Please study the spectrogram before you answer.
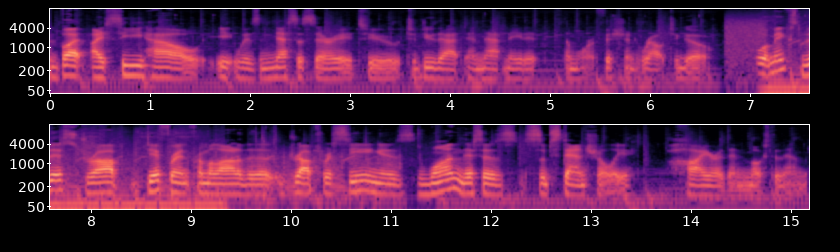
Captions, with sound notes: but I see how it was necessary to do that and that made it the more efficient route to go. [static noise] What makes this drop different from a lot of the drops we're seeing is, one, this is substantially higher than most of them.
